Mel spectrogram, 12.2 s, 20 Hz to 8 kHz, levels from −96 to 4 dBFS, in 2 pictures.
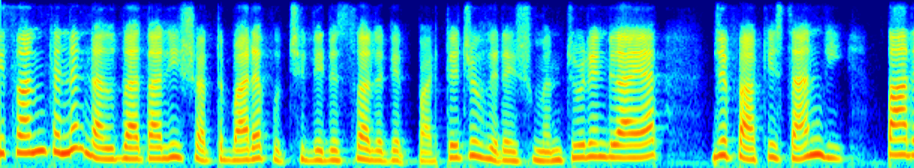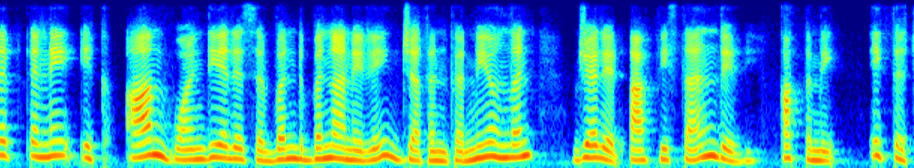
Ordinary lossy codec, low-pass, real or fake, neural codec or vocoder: Opus, 32 kbps; 7.2 kHz; fake; codec, 16 kHz, 0.5 kbps, FunCodec, trained on LibriTTS, 25 frames a second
